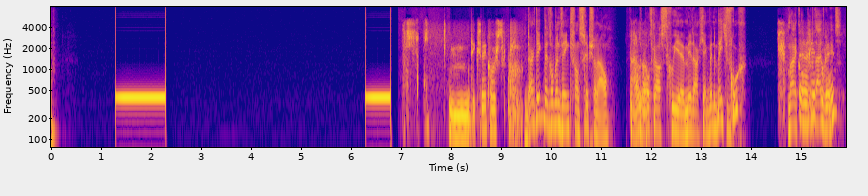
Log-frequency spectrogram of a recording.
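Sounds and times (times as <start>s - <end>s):
ringback tone on an outgoing phone call: 1.3s - 2.3s, 6.3s - 6.8s
speech: 8.6s - 15.8s.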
